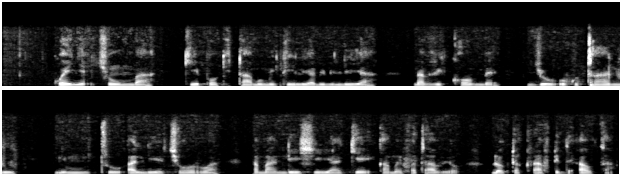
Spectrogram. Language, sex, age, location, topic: Swahili, female, 25-35, Mombasa, government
